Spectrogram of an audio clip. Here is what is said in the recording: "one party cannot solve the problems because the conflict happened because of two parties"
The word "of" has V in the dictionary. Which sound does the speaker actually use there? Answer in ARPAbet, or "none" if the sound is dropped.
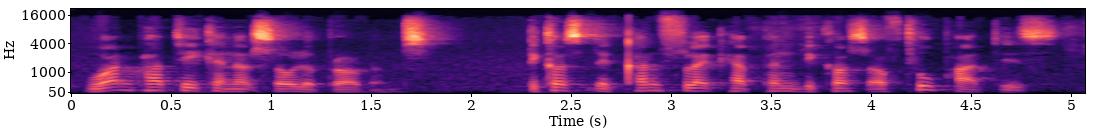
F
